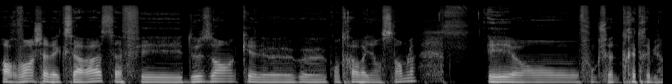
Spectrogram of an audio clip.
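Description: A man speaks in a monotone, flat intonation. The recording is very clean, with a silent background. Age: 40s. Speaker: nurse. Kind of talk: interview. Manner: halting, with frequent repetitions and fillers.

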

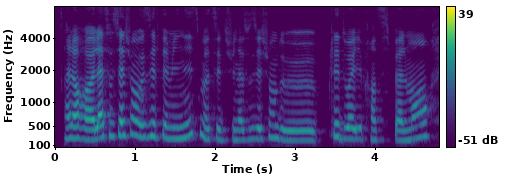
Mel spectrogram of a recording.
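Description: A woman's unremarkable speaking voice at a fairly slow pace with fairly even intonation, on a very clean recording with a silent background. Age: 30s. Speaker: lawyer and feminist activist. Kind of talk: interview conversation.

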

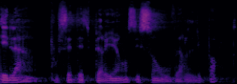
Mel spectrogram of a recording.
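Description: With audible room echo around him, a man speaks in a very deep, low pitch with ordinary pitch variation. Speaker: leader of an international youth climate education project. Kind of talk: panel talk. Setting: planetarium with audience.

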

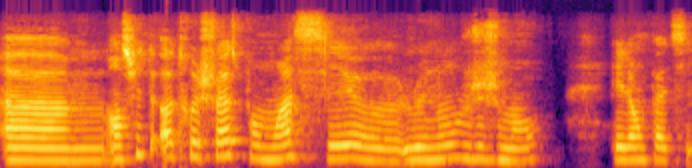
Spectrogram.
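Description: At a very slow pace, a woman speaks with a medium pitch and fairly even intonation. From New Caledonia. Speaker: naturopath and intuitive therapist. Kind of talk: casual interview. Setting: in person studio. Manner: hesitant, many fillers and repetitions.

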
